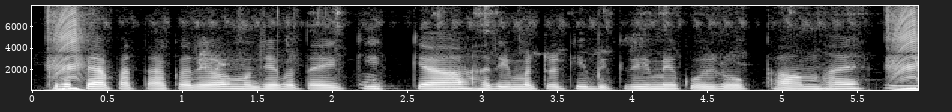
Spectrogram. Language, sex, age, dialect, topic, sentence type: Hindi, female, 18-24, Awadhi Bundeli, agriculture, question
